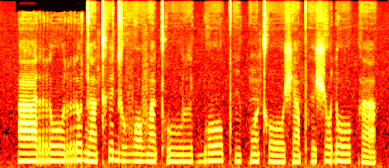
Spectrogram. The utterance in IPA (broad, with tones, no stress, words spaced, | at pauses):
aː˨roː˨ro˦ dã˨ kʰɪ˦dʊ˨vɔ˨vã˨ kʼuː˨ lɪ˨ɡ͡boː˦ pʰi˨kʷã˦kʰoː˨ ʃã˨pʰɪ˨ʃo˦ɗoː˦ kã˨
